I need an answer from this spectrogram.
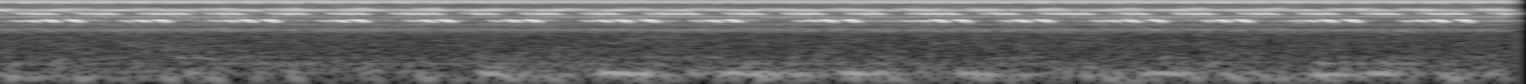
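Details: Cricket calls for sleep and easing tension, trilled chirp bursts repeating a little over once per second, several insects overlapping, a sustained shrill drone and soft low thumps underneath.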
